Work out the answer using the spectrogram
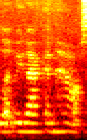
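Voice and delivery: put-on angry, arguing voice. Retelling a phone call with him: imitating someone arguing. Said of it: "he just started arguing again".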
